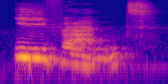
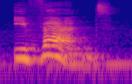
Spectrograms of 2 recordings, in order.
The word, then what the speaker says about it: event: For a few years, I was convinced that the word event should be pronounced as event. After a few years, I realized that it wasn't event, but event.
